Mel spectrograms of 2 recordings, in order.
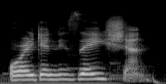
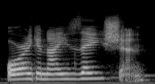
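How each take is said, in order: First: It is said in an American accent. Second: It is said in a British accent.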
